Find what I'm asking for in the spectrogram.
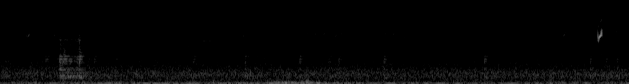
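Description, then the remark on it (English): A single brief, high-pitched chirp from a wild type 4 bird, which looks like a juvenile or adult female, rings out near the end at about 7 o'clock, standing clear above a quiet outdoor background of low, steady rumble. No one speaks. “It's about 7 o'clock, and there's a wild type 4 bird here.”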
